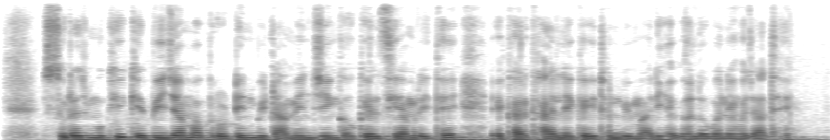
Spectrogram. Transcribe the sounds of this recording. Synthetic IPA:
suɾəd͡ʒmʊkʰikebiːd͡ʒamãpɾoːʈiːnbʱiʈa̰ːmiːnd͡ʒĩŋkəʊkeːlsijɛmɾɪt̪eeːkʰəɾkʰaːelekəiʈʰənbiːmaːɾiɦeɡʱəlobəneɦod͡ʒaːt̪ɦẽː

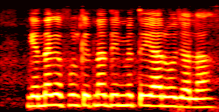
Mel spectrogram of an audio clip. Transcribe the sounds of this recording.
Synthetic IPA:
ɡẽnd̪akapʰuːlkɪt̪nad̪ɪnmẽt̪əjːaːɾɦod͡ʒaːlaː

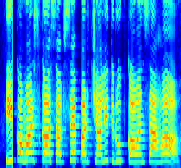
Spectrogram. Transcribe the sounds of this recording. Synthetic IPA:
ikɔməɾskəsəbʱsepəɾt͡ʃəlit̪ɾupkɔʋənsaɦə

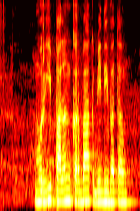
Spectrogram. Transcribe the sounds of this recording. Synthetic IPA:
muɾɡipalənkəɾbakbid̪ʱibət̪aw̃

